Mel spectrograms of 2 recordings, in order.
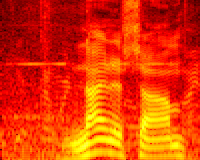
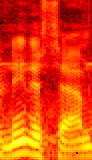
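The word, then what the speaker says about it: Nynäshamn: to go into the city of ninasham or Nina Sam depending on how you want to pronounce it you follow the green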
